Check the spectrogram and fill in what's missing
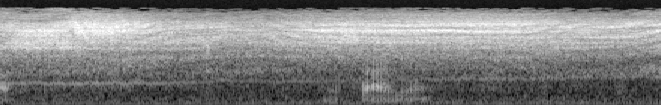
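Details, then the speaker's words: DiaDent suction mirror attached to a saliva ejector during dental work: steady airy hiss with a faint tone, softer and weaker draw than stronger suction but still working; dental suction running. "here's a diod dent mirror it's attached to the SL rejector you you can hear the difference in the suction it's not as"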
